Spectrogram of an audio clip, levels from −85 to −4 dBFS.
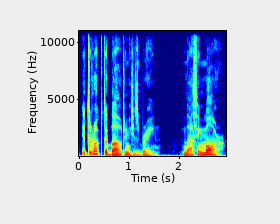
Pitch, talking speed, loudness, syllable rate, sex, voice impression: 140 Hz, 145 wpm, -17 LUFS, 4.7 syllables/s, male, very masculine, very adult-like, middle-aged, slightly thick, slightly relaxed, slightly weak, slightly dark, slightly soft, clear, fluent, slightly cool, intellectual, refreshing, very sincere, calm, slightly mature, slightly friendly, slightly reassuring, unique, slightly elegant, slightly sweet, kind, very modest, slightly light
